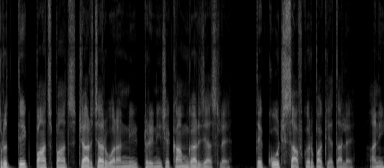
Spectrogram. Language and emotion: Goan Konkani, neutral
